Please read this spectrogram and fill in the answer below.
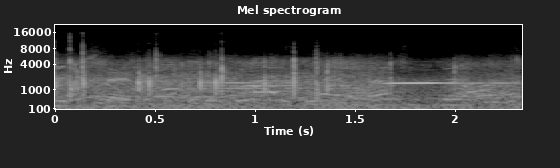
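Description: Crowd of people talking among themselves, several voices overlapping, with a brief high steady tone near the end.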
